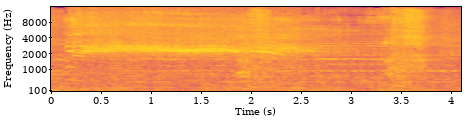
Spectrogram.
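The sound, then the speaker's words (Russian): A loud, strained yell of pain held for about two seconds, followed shortly by a second harsh cry, both raw over a dense, noisy background. “И вот он, ваш первый крик, ваш первый шоу-тайм.”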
